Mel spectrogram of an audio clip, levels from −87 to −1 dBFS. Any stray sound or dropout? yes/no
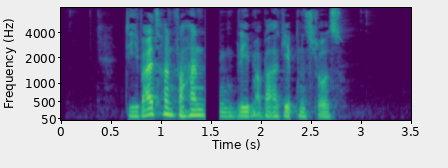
yes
